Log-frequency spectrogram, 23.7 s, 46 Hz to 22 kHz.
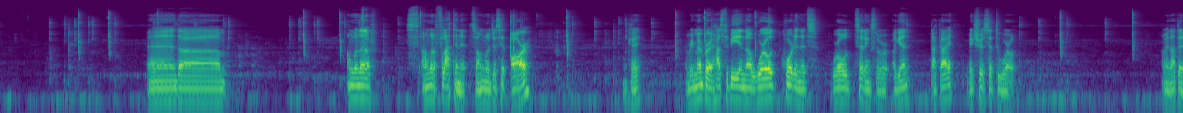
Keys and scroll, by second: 10.1 r.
